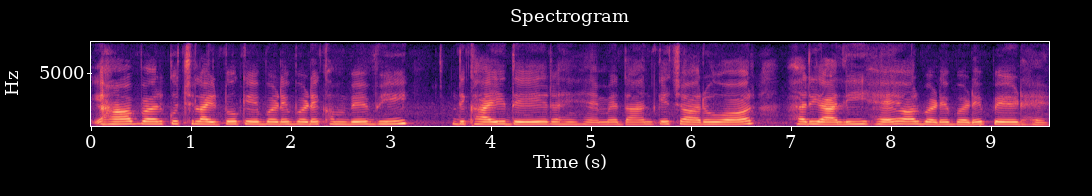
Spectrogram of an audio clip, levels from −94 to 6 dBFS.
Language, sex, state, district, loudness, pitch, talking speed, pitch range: Hindi, female, Chandigarh, Chandigarh, -16 LUFS, 225 Hz, 140 wpm, 215-230 Hz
